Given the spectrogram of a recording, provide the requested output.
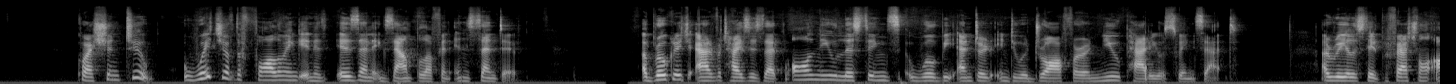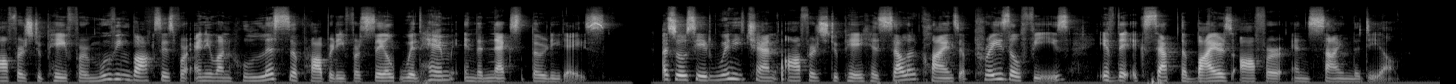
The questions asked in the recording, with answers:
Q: Question two, which of the following is an example of an incentive?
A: The correct answer is A.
